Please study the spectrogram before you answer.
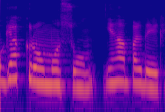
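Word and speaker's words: chromosome: Last में इ का उच्चारण नहीं होगा तो एम को म यह हो गया क्रोमोसोम।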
